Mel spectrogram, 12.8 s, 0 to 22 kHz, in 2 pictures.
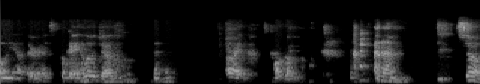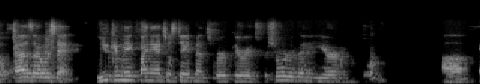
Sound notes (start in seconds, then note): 4.6 cough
